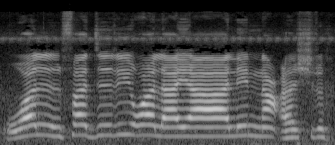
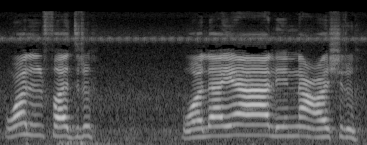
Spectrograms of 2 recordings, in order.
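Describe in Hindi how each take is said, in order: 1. वाक्यांश बिना रुके एक साथ पढ़े जाते हैं। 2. पहले वाक्यांश के बाद रुकना है। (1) "मिलाकर पढ़ने की सूरत में" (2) "अगर वक़फ़ करेंगे तो ऐसे पढ़ेंगे"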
